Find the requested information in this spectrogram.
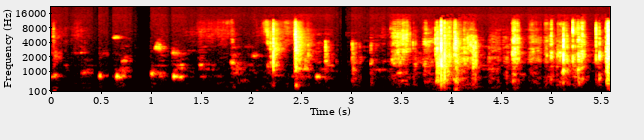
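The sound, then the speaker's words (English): Faint snipping of scissors cutting coupons from paper, many small crisp clicks and rustles at an irregular pace, growing busier and denser in the second half. “Maybe just stop cutting coupons and just focus on the show. No, I was told to cut coupons, so.”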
